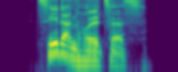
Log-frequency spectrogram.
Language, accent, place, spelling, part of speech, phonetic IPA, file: German, Germany, Berlin, Zedernholzes, noun, [ˈt͡seːdɐnˌhɔlt͡səs], De-Zedernholzes.ogg
- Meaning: genitive singular of Zedernholz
